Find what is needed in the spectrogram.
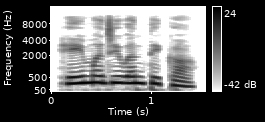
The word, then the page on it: ಹೇಮಜಿವಂತಿಕಾ: kannada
